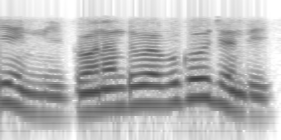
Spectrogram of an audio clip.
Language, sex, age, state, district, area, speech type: Odia, male, 18-30, Odisha, Jagatsinghpur, rural, conversation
